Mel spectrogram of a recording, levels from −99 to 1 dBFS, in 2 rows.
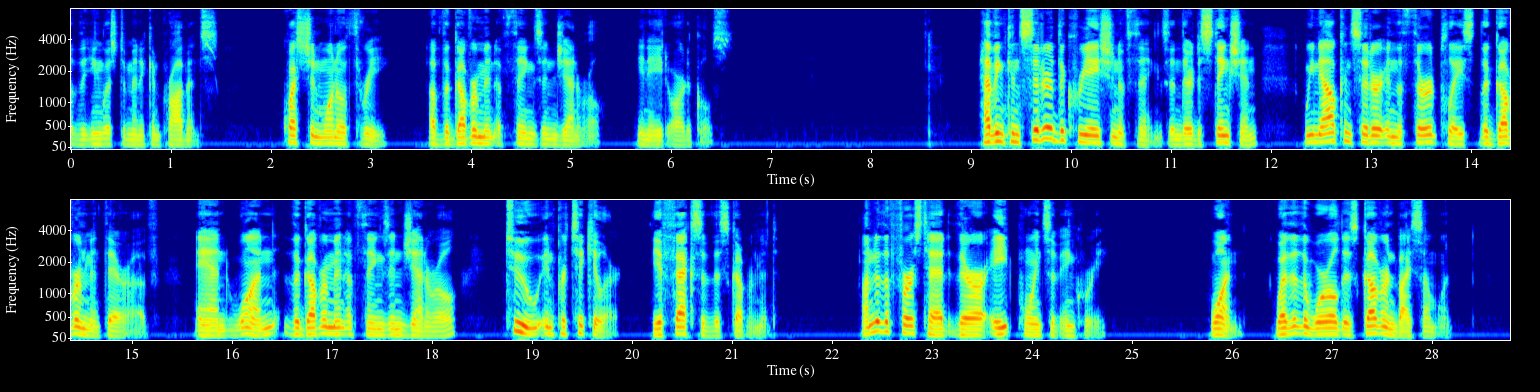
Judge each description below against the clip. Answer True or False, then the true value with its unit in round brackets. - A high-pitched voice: False (125 Hz)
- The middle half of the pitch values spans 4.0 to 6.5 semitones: True (5.0 semitones)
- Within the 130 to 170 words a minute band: True (140 wpm)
